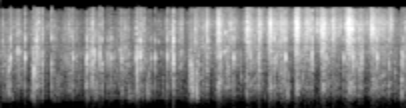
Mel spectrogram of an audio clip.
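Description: Running footsteps on pavement with the rubbing and jostling clatter of a body-worn camera on a running officer's uniform: a rapid, irregular run of knocks and scuffs.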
